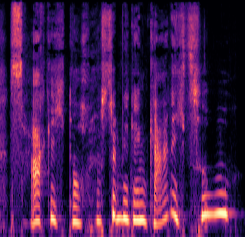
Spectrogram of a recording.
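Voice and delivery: high-pitched, indignant ghost voice; impatient little ghost. Acted. Little ghost scolds Paul for not listening, high indignant voice.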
